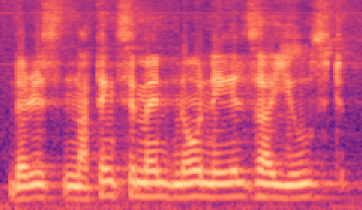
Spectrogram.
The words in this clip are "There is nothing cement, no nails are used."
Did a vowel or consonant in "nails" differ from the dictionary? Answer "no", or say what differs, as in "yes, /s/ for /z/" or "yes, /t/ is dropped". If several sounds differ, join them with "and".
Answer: no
